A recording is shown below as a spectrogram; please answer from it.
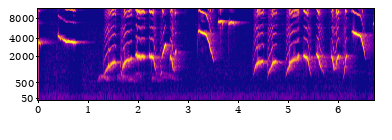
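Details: White-rumped shama singing a multi-voiced song: rapid sequences of loud, ringing, swooping whistles, rising then falling, mixed with sharp high notes, in two dense bursts split by a brief pause.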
